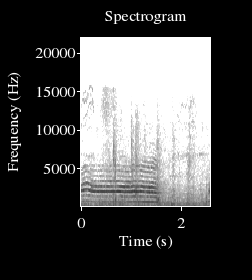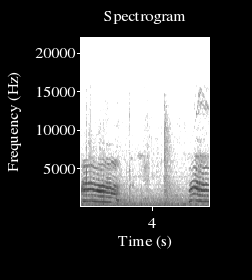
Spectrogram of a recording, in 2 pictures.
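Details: The very friendly white tabby female of the neighbourhood, now sharing her sleeping spot with a rival cat, gives three drawn-out meows, each with rich harmonics and a slight fall at the end, spaced about two seconds apart.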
